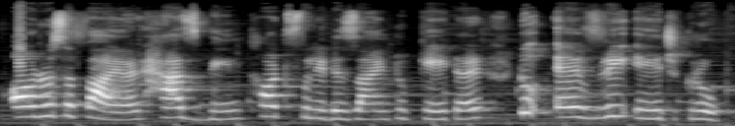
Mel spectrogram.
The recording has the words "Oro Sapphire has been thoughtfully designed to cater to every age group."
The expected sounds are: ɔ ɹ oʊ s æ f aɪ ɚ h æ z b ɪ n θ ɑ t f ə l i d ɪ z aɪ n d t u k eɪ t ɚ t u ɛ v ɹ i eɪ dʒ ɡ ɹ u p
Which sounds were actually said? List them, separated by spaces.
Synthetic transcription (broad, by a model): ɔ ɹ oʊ s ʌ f aɪ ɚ h æ z b ɪ n t ɑ t f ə l i d ɪ z aɪ n d t u k eɪ t ɚ t u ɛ v ɹ i eɪ dʒ ɡ ɹ u p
